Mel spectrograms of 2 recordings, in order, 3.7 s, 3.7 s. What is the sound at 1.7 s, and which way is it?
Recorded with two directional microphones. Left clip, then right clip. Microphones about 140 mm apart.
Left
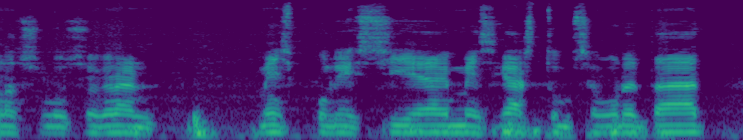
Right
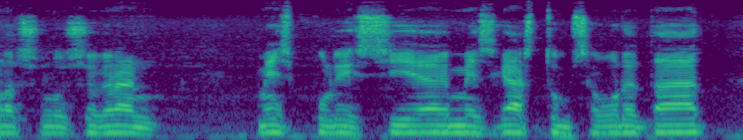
Speech, 25° right (ahead or behind).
